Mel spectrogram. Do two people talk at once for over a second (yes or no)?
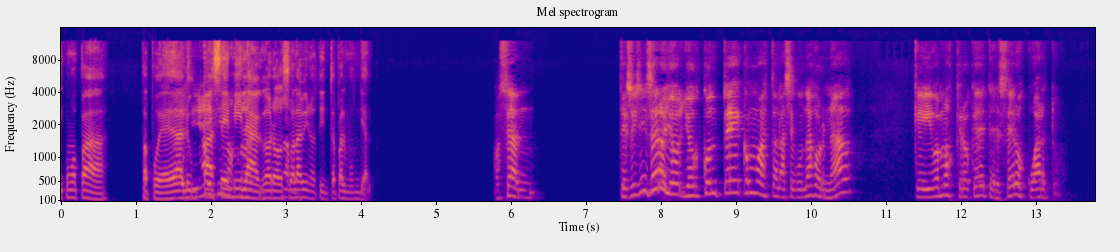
yes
